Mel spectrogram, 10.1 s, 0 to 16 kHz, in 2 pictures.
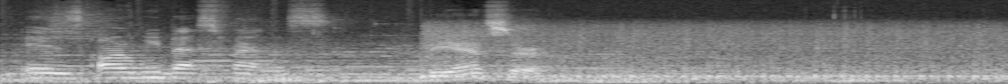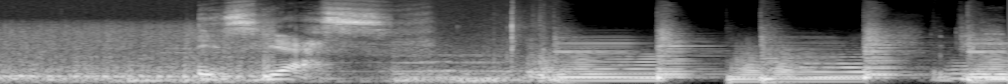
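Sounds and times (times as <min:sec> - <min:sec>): drum roll: 0:01.4 - 0:07.4.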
